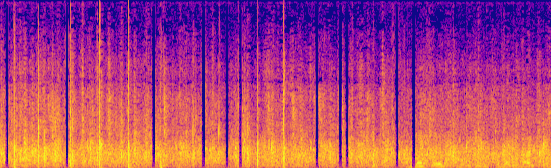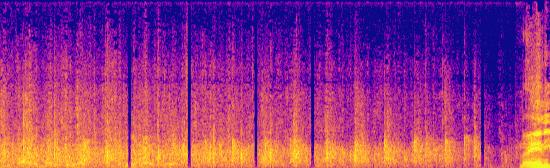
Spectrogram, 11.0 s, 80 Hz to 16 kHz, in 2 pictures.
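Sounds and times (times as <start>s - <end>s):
audience applauding: 0.0s - 11.0s
man talking into microphone: 10.7s - 11.0s.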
